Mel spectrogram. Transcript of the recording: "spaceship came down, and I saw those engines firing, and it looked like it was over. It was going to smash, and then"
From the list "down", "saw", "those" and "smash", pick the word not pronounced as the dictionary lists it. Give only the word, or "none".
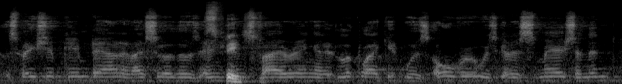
none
